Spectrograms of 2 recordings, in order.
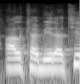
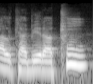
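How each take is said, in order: First: الکبیرتی said with a final kasra, ending in -ti; Arabic case ending -i. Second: الکبیرتو said with a final damma, ending in -tu; Arabic case ending -u. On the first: Teacher giving the preferred Arabic ending, kasra on الکبیرتی. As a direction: end الکبیرتی on a clear short i, al-kabirati. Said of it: "ما گفته بودیم که الکبیرتی را". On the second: Teacher showing students the allowed variant, damma on الکبیرتو. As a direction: end الکبیرتو on a clear short u, al-kabiratu. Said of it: "جایز است ما بگیم که الکبیرتو". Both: Shown as a demonstration.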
